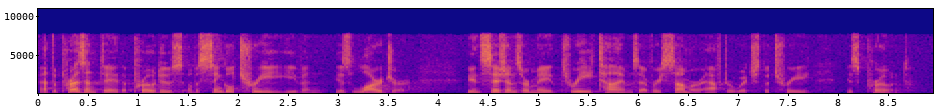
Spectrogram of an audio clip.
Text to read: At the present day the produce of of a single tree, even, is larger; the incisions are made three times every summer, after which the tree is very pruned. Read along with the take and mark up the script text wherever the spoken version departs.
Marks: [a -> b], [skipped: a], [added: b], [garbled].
At the present day the produce of [skipped: of] a single tree, even, is larger; the incisions are made three times every summer, after which the tree is [skipped: very] pruned.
